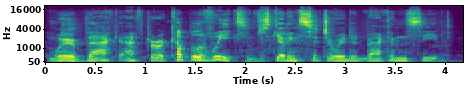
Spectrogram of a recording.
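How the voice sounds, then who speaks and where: A man's voice: fairly high pitch, normal speed, darkish tone, husky, soft background music. Congested man chatting on a live stream. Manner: friendly, greets viewers by name, rambling with fillers. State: slightly congested from a cold. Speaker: calligraphy artist hosting a live stream. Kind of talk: casual live-stream chat.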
